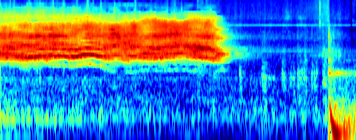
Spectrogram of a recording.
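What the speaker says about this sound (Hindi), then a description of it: "इसी दौरान एक नहायत खौफनाक औरत की चीख सुनाई दी।" A woman's shrill, sustained scream of terror lasts about three seconds, then cuts off into near silence before a single dull thump.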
